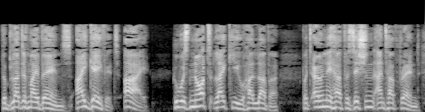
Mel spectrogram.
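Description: A man voicing an old male professor who speaks gravely, sternly and with pity, in slow, solemn, pleading phrases for an audiobook. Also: medium pitch, no room sound, close to an everyday voice. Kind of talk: audiobook character reading.

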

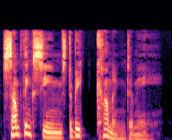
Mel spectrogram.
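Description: Male narrator as buoyant male lecturer-poet, audiobook dialogue, swooping intonation, emphatic, amused, slightly husky. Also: on the low side, normal speed, dry recording, clean studio sound. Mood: earnest. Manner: animated, emphatic, amused storytelling.

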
